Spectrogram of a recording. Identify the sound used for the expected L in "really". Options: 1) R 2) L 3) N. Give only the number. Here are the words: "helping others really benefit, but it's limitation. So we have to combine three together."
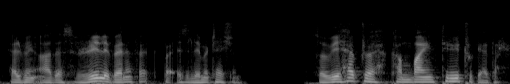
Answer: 2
